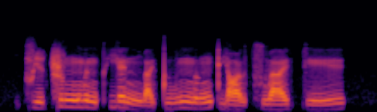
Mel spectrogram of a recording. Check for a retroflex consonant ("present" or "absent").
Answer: present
